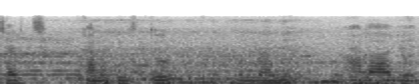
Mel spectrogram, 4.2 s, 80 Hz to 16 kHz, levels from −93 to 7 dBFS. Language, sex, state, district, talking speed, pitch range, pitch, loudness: Telugu, male, Andhra Pradesh, Sri Satya Sai, 55 wpm, 125-165 Hz, 155 Hz, -18 LUFS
